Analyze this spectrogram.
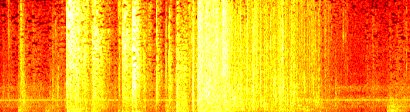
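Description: Footsteps thud quickly on a hard floor.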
